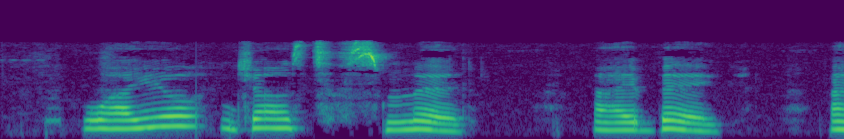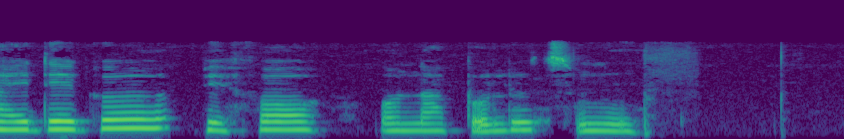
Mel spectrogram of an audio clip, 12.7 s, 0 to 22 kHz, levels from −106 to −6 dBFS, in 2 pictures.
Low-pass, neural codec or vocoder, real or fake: 7.2 kHz; none; real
